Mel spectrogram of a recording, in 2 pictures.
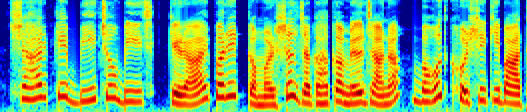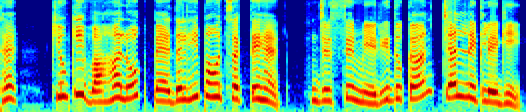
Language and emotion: Hindi, happy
